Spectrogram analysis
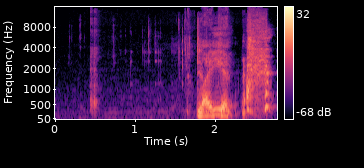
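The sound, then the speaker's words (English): A loud sneeze erupts after a few faint clicks: a sharp voiced intake bursting into a harsh, noisy blast, followed quickly by a second forceful burst. “Bless you.”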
